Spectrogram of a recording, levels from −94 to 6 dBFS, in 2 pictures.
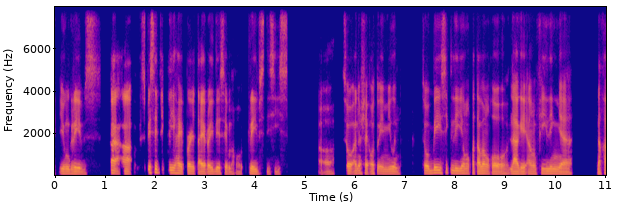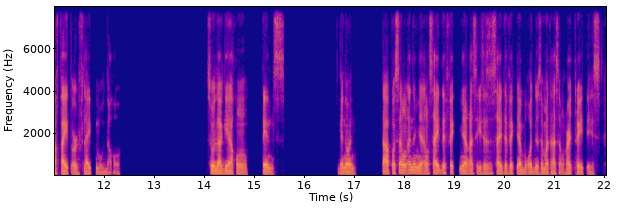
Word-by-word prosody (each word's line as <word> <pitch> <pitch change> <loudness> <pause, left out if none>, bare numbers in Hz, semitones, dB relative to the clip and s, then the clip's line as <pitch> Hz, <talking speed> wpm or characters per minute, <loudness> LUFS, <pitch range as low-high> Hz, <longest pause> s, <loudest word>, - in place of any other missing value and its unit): yung 100 -1 0
graves. 90 -2 -1 0.2
Ah, - - +5
ah - - +4 0.2
specifically 135 -3 -1
hyperthyroidism 95 -4 +2
ako - - -12
graves 95 -5 +1
disease. 85 +1 -8 0.7
Oo, 90 +1 -9 0.2
so 110 - +1
ano 110 +1 0
siya - - -1
autoimmune. 100 -3 -2 0.4
So 110 - +3
basically 115 -1 0
yung 110 -1 0
katawan 105 -1 +2
ko 90 +1 +1
lagi 95 -2 +4
ang 95 -1 -2
feeling 105 -1 0
niya, 85 -1 0 0.5
naka-fight 95 -1 +3
or 90 -1 -1
flight 85 -1 -3
mode 80 -2 -7
ako. - - -13 1.8
So, 115 -1 +4
lagi 110 0 +4
akong 90 -5 0 0.3
tense. 85 -6 0 1.1
Ganon. 90 -2 +2 0.6
Tapos 115 +3 +2
ang 125 -1 +3
ano 130 +1 +1
niya, 110 -3 +2
ang 110 -1 -2
side 115 0 +3
effect 115 0 -1
niya 110 -1 +2
kasi 95 -2 -3
isa 100 +2 -3
sa 100 +1 -1
side 100 - +1
effect 105 -1 -1
nya 90 -1 +2
bukod 90 0 -2
dun 90 - -1
sa 100 - -2
mataas 95 0 -1
ang - - -6
heart 100 -1 0
rate 90 -1 +1
is, - - -8
100 Hz, 150 wpm, -23 LUFS, 90-110 Hz, 1.8 s, Ah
